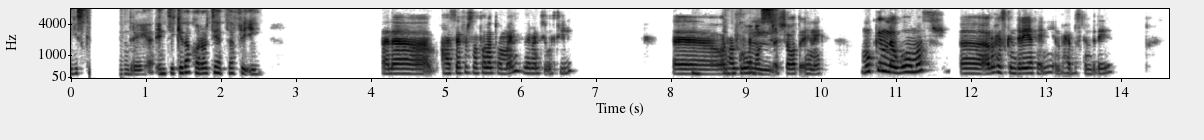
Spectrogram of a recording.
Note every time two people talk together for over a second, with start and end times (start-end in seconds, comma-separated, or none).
8.3-9.5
